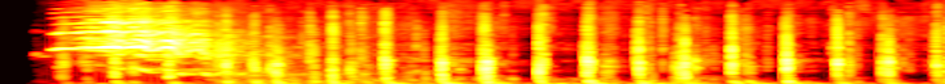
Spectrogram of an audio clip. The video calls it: horse sound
